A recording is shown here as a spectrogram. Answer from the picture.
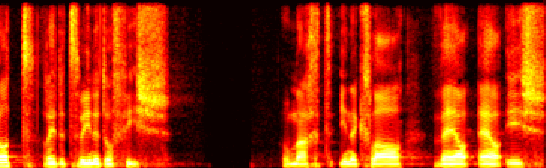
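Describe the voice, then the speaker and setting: The speaker is a man with a Swiss accent. His recording sounds dry and close, with no echo. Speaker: pastor. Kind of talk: sermon.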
